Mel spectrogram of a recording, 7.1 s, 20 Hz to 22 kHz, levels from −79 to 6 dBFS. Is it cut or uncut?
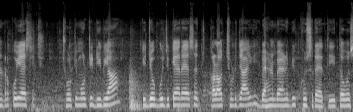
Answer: cut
